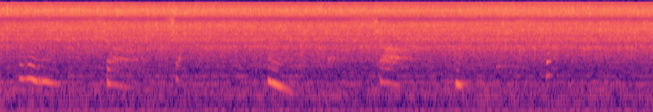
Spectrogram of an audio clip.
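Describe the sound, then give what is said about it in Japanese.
Steady, hissing spray of running water pours continuously, a shower rinsing soap suds off a person, with faint splashes and drips scattered through the wash of sound. “一度シャワーで流しちゃいますね。”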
